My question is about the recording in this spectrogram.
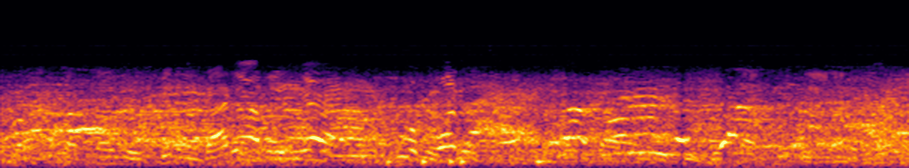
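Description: Crowd of spectators in a gymnasium: a steady babble of many voices talking and calling out at once.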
